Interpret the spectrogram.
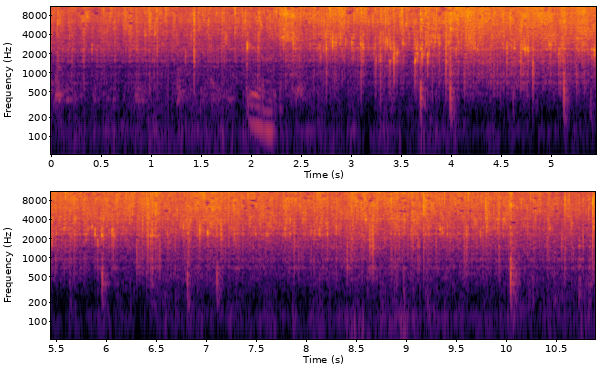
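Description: Sliced onion sizzling in hot oil with tempering spices in a steel karahi, a steady frying hiss, while a steel spoon stirring the pan scrapes and clinks against it several times.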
